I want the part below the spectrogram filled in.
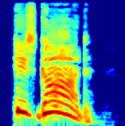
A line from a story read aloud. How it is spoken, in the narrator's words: cried all the creatures again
